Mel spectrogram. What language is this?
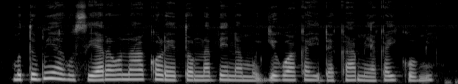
Kikuyu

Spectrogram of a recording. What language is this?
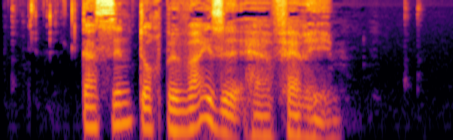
German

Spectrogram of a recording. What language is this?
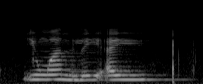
Tsonga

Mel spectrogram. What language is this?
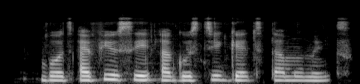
Nigerian Pidgin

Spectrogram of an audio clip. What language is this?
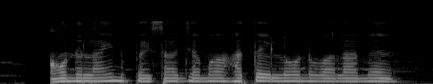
Maithili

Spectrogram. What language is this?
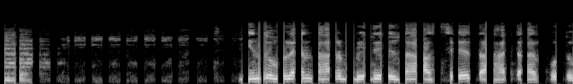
Bangla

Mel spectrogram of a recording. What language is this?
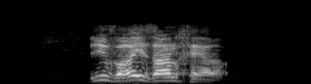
Kabyle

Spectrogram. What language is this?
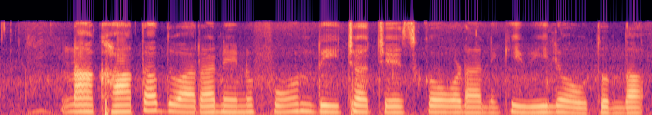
Telugu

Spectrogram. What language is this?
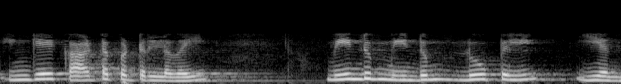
Tamil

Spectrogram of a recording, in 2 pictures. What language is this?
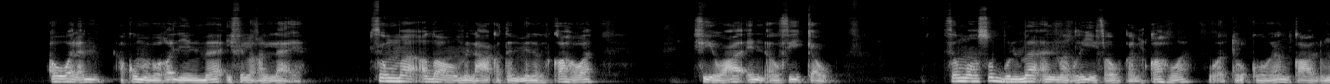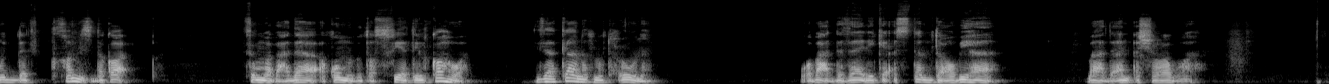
Najdi Arabic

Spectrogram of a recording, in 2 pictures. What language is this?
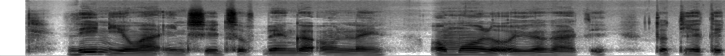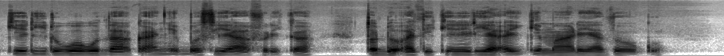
Kikuyu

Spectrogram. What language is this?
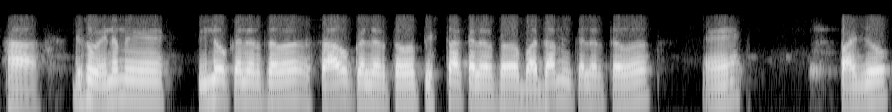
Sindhi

